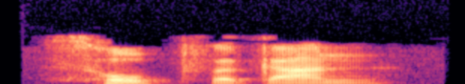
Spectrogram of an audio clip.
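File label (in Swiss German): "hopfe", Alsatian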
